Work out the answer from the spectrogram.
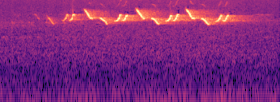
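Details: A common yellowthroat singing at Blendon Woods: a quick, high 'witchety-witchety-witchety', bright rolling phrases repeated about three times over two seconds against a faint outdoor hiss.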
